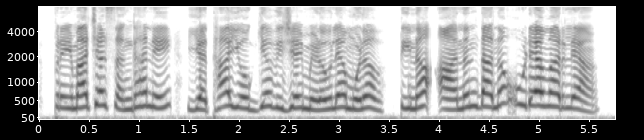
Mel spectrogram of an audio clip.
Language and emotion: Marathi, happy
